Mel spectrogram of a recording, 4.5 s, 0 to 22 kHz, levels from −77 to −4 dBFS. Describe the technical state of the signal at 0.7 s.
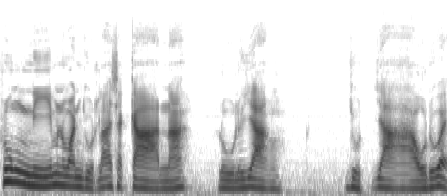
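At 0.7 s the speech signal is intact, with no technical fault audible at that moment.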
